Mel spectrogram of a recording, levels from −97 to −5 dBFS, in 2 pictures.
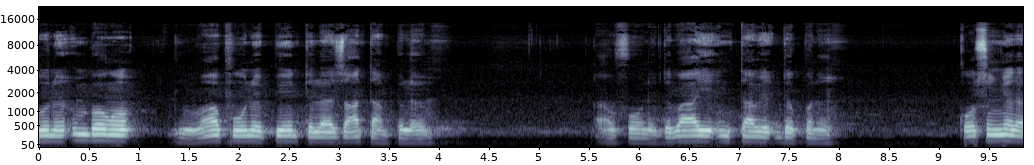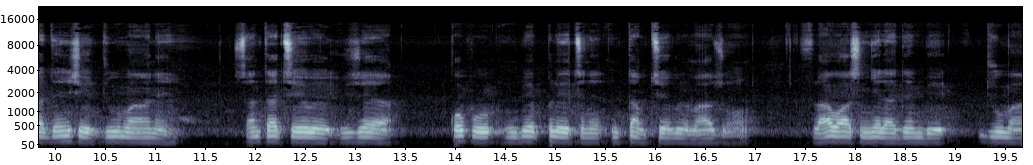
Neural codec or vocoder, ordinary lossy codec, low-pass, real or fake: none; MP3, 96 kbps; 14.4 kHz; real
